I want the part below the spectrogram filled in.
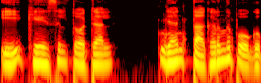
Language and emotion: Malayalam, fearful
